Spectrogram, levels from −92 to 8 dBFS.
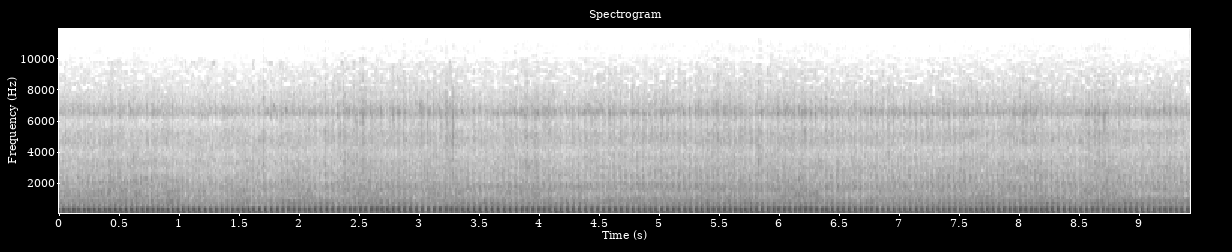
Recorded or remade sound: recorded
